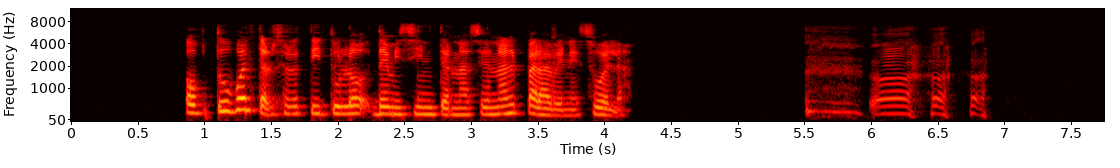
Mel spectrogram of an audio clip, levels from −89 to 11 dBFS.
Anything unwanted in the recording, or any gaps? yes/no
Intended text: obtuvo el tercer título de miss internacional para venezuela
yes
